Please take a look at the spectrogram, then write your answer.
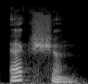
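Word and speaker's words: action: 사람처럼 보인다라는 뜻이 되겠습니다 이번 표현은 액션 액션 액션이라고 발음하시면 되겠고요 이때 ton 끝부분 TI이네 개의 철자가 션 발음이납니다 그래이라고 발음하시면 되겠고요 품사는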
